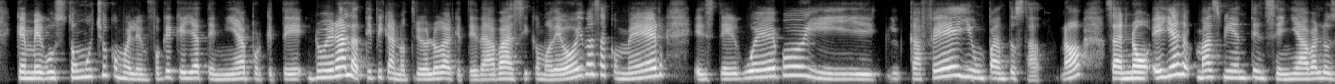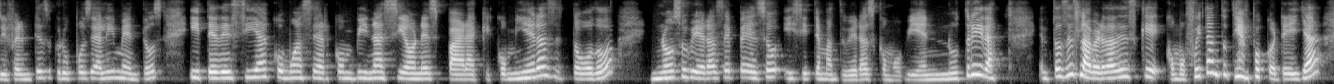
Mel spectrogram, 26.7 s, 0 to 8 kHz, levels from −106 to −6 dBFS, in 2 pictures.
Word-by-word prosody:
que 220 - +2
me 215 0 +4
gustó 220 +2 -1
mucho, 265 +5 -2
como 265 -9 -2
el 190 - 0
enfoque 195 +7 -4
que 220 -2 -1
ella 215 0 0
tenía, 185 +1 -1
porque 195 -1 -10
te 185 0 -4
no 240 +5 0
era 295 +5 +7
la - - +4
típica 230 -1 -3
nutrióloga 185 +3 0
que 165 - -12
te 165 0 -5
daba 180 +3 +1
así 195 0 -5
como 185 -3 -6
de: 175 +1 +1
"Hoy 245 +8 +3
vas 360 0 -1
a 330 - 0
comer, 225 - +2 0.3
este, 180 +2 -2
huevo 275 +9 +2
y 190 -9 -2 0.3
y 195 - -13
café 235 +12 +2
y 270 -4 +1
un 225 -2 -1
pan 205 -3 0
tostado", 210 +1 -8
¿no? - - +4
O - - -10 0.2
sea, 210 -1 +3
no, 210 +1 +7
ella 315 +7 +4
más 250 +2 +1
bien 230 -2 -1
te 245 - -3
enseñaba 190 -2 0
los 205 -1 0
diferentes 180 +6 -3
grupos 210 -1 -5
de 220 - -1
alimentos 210 0 -3 0.2
y 235 -1 -2
te 220 -1 +5
decía 245 +4 +1
cómo 230 -3 -1
hacer 220 -2 -3
combinaciones 215 -2 -1
para 175 -3 0
que 170 -1 -20
comieras 225 +11 +1
de 240 - -12
todo, 195 0 0 0.3
no 210 +4 +3
subieras 220 -4 -1
de 240 - -3
peso 235 +1 -1
y 205 - -6
sí 195 -1 -6
te 195 - -5
mantuvieras 175 0 -4
como 160 -4 -11
bien 165 +2 -3
nutrida. 220 - +2 0.3
Entonces, 275 - 0
la 250 - +8
verdad 215 +3 +4
es 270 0 -1
que 255 -3 -1
como 180 -3 -4
fui 275 +10 -2
tanto 355 -3 0
tiempo 270 -2 +2
con 195 -3 -2
ella, 190 - +2
215 Hz, 185 wpm, -20 LUFS, 190-240 Hz, 0.3 s, la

